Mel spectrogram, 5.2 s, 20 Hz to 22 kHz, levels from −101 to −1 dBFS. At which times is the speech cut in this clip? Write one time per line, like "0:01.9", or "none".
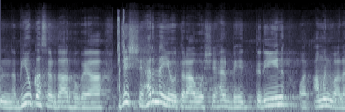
none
